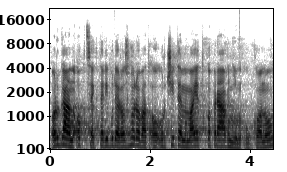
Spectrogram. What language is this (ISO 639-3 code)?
ces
